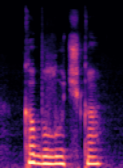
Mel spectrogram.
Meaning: ring (accessory worn on finger)
- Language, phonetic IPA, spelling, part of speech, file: Ukrainian, [kɐˈbɫut͡ʃkɐ], каблучка, noun, Uk-каблучка.ogg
